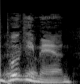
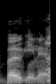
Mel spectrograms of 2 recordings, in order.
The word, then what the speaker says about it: bogeyman: There's actually two different pronunciations. – You can pronounce it. I'm looking at it right now. Boogeyman or bogeyman.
